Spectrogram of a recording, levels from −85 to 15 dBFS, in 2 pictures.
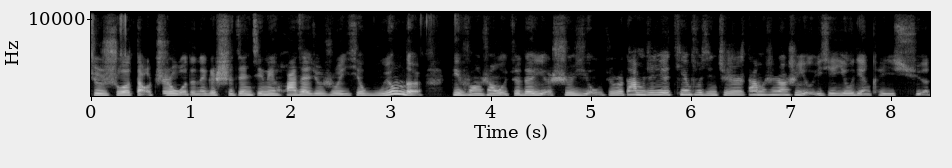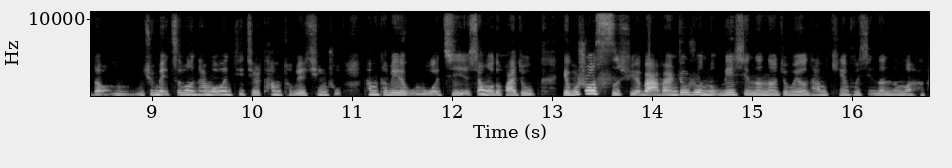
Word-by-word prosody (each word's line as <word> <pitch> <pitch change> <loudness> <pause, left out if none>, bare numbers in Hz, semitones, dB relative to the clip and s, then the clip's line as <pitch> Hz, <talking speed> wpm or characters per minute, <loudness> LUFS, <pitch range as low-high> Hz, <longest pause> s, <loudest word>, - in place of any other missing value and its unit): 就 200 - +2
是 190 - +2
说 195 +1 +4
导 190 - +1
致 220 -1 +1
我 165 -6 +2
的 155 - -5
那 165 +1 -4
个 180 0 -1
时 175 0 -2
间 200 +2 +1
精 205 +1 0
力 195 -2 +2
花 200 +2 +3
在 205 -2 +4
就 185 0 -2
是 - - -9
说 180 -2 0
一 170 - -2
些 190 +4 -2
无 180 0 -3
用 330 +4 +7
的 325 +1 +5 0.3
地 220 -2 +1
方 185 -1 -2
上， 190 -1 +1
我 165 -2 -1
觉 175 +1 -3
得 205 - +4
也 190 -4 -1
是 220 -3 -2
有。 175 - -6
就 215 +2 -6
是 220 - -1
他 250 +2 +2
们 250 -2 +2
这 245 - -1
些 250 - +3
天 255 +2 -2
赋 255 - -4
型， 195 -2 -4
其 220 +3 -7
实 230 +1 -2
他 235 +2 -2
们 225 - -1
身 230 - -3
上 220 0 0
是 225 +1 -4
有 170 - -5
一 180 - -6
些 190 +1 -3
优 195 +1 -1
点 180 -4 -4
可 185 - -14
以 175 -1 -4
学 340 - -11
的， - - -2
嗯。 175 -3 -8
你 185 - -8
去 250 - -5
每 235 -9 +2
次 250 - -8
问 255 -1 +3
他 235 - -2
们 225 -1 +3
问 235 -1 +2
题， 175 - -8
其 - - -22
实 - - -1
他 250 - -6
们 230 - -1
特 255 - -13
别 195 0 0
清 215 +3 -6
楚， - - -15 0.2
他 265 - -6
们 250 - +2
特 265 - -4
别 250 0 +3
有 205 -6 0
逻 160 0 -5
辑， 215 +4 -4
像 280 -2 +2
我 - - +2
的 185 - -2
话 210 +2 +3
就 195 -4 -4 0.2
也 185 - +3
不 290 - +3
说 385 +4 +9
死 195 - +2
学 170 0 -4
吧， 195 - +8
反 185 -1 +1
正 220 - +1
就 270 +2 +1
是 - - -3
说 275 - +4
努 225 -6 +1
力 255 +2 +3
型 180 -5 -4
的 195 - 0
呢， 200 -1 0
就 210 - -7
没 200 - -2
有 210 -2 -1
他 215 +2 -7
们 210 -2 -4
天 205 +1 -8
赋 210 +1 -8
型 185 -4 -14
的 180 - -4
那 185 +1 -4
么 175 -1 -5
200 Hz, 410 characters per minute, -21 LUFS, 185-230 Hz, 0.3 s, 说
